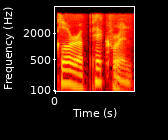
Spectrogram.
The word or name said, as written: chloropicrin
